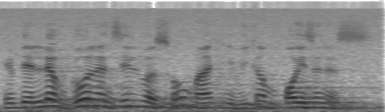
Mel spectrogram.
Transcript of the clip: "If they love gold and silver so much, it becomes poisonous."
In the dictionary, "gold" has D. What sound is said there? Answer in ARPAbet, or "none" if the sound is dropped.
none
